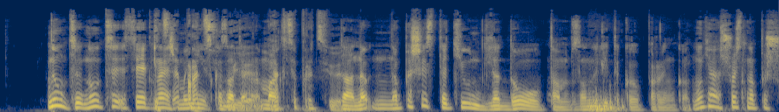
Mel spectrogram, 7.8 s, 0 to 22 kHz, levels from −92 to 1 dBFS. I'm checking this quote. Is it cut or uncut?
uncut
